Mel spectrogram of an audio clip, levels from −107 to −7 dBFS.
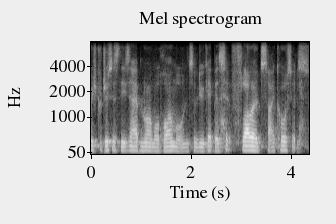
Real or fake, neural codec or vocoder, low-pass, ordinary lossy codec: fake; codec, 24 kHz, 0.9 kbps, WavTokenizer, medium speech release version 2; 7.2 kHz; Opus, 24 kbps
